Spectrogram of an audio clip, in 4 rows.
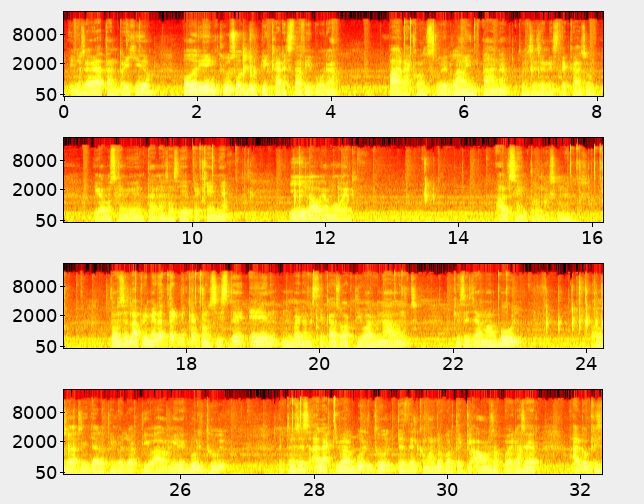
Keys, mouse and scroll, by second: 0.6-1.0 scroll down 2, 1.0 middle click, 2.7 shift+d, 5.5 middle click, 7.0 s, 10.3 middle click, 11.6 g, 16.0 click, 16.4-17.2 middle drag, 17.6 click, 18.1 click, 19.8-21.9 drag.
